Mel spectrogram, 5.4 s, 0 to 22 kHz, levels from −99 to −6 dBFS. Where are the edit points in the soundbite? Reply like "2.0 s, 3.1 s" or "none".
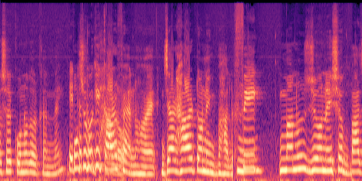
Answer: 1.0 s, 2.4 s, 3.4 s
